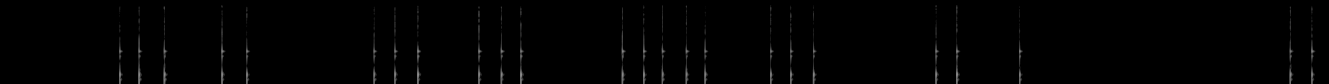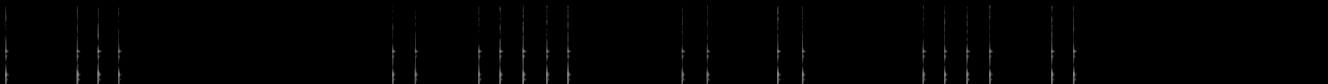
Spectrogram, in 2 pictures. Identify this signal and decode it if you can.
Tap code, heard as taps on a table, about 5 knocks a second. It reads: MNXF N JGR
